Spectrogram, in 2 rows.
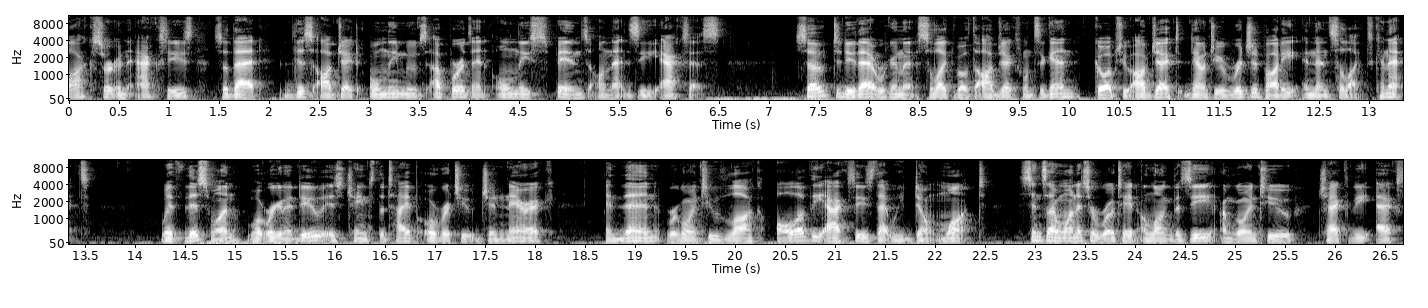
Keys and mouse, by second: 7.8 click, 8.7 shift+click, 10.2-13.0 drag, 13.8 click, 14.5 g, 14.6 x, 15.3 click, 16.5-17.8 drag, 26.1 click.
